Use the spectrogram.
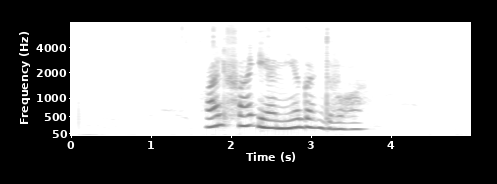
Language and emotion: Russian, neutral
